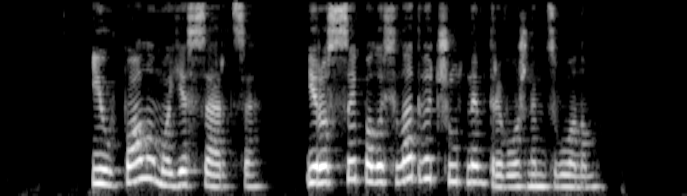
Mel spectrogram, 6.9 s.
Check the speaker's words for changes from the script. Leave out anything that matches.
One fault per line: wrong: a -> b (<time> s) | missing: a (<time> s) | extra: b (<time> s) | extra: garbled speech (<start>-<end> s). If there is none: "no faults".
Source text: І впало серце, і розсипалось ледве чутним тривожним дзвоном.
extra: моє (1.6 s)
